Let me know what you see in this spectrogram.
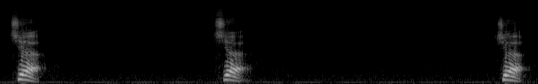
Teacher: Exactly, it's a palatoalveolar sound, meaning that the tip or the blade of the tongue and the teeth ridge come together to give us the ch · Now, ch is a palatoalveolar sound.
